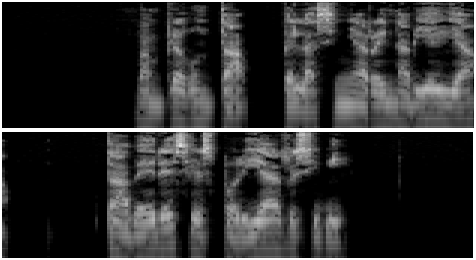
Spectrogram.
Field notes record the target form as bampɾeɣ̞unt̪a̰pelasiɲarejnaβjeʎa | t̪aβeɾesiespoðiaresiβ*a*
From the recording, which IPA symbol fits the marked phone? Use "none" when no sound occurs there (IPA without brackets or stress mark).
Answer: i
